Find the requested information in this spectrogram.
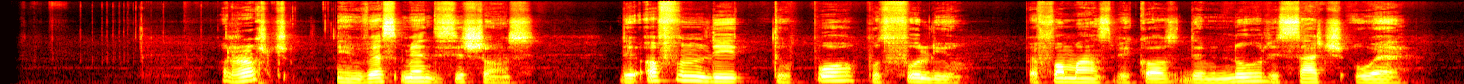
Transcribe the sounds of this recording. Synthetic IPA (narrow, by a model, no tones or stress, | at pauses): ɹɔt͡ʃ | ĩnvɛstmɛ̃ndisiʃɔ̃ns | deʔɔfũnlid̚tupuɔpʰɔtfolio | pɛfɔmãnsbikʰɔsdemnoɹisat͡ʃwɛ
